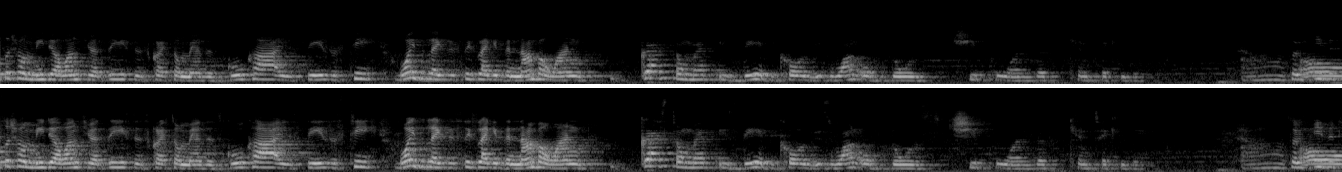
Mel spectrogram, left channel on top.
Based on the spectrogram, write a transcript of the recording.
social media, once you're this, it's crystal meth, it's Guka, it's this, it's stick. Why is it like this? It's like the number one. Crystal meth is there because it's one of those cheap ones that can take you there. Oh, so it's easy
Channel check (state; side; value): normal; both; correlation 0.11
